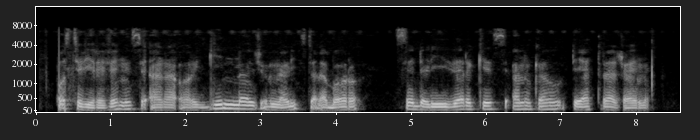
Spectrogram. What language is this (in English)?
Esperanto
